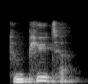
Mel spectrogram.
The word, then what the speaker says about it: computer: to make sure that the listener knows which syllable in the word I want to stress. Computer is a good example here.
